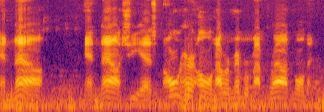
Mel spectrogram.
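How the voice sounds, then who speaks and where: A man's medium-pitched voice at a fairly slow pace, with audible room echo and noticeable background noise. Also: lively intonation. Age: 70s. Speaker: country radio DJ and police officer. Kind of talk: casual interview chat. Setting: farm.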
